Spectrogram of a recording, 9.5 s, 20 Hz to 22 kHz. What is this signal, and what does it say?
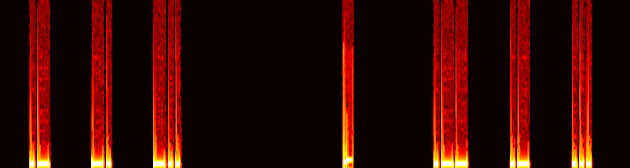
Morse code, heard as a keyed tone, about 22 wpm, spaced as for 10 wpm, 700 Hz. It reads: AND WAS
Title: 4x Character Spacing - Top 100 Words - 22wpm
